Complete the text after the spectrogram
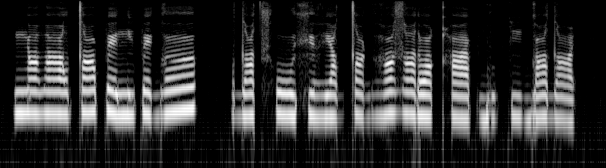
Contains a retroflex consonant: no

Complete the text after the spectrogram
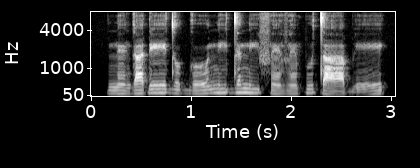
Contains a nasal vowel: yes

